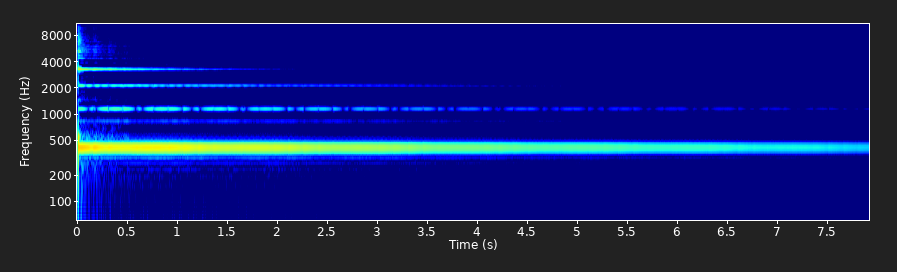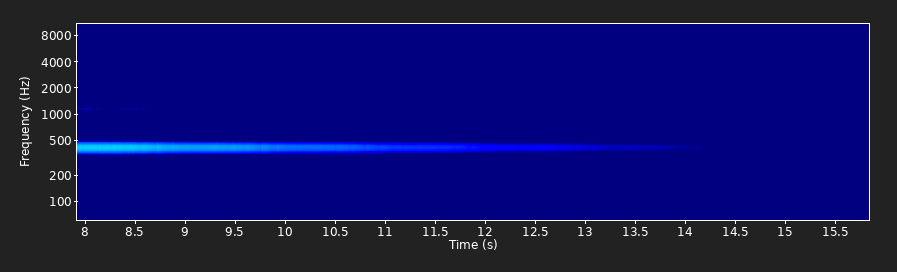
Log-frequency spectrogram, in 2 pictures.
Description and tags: mono bell -6 G# 16sec
Semi tuned bell tones. All tones are derived from one bell.
ping, bell, dong, ding, bong, bells, bell-set, bell-tone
